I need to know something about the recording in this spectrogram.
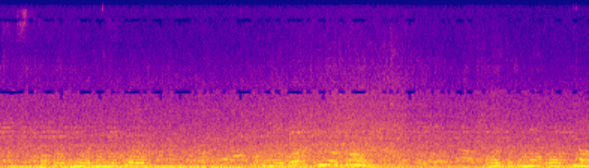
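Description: A crowd of men chants and shouts loudly outdoors.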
